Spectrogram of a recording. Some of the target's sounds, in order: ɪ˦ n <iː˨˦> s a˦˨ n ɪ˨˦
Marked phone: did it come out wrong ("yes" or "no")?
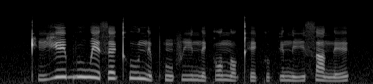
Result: no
